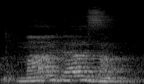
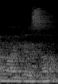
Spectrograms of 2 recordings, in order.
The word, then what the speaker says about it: magasin: বলে থাকে হ্যাঁ তো যে পরে যদি একটা আ থাকে বা ও থাকে বা ইউ থাকে তাহলে এটা গ উচ্চারণ করতে হয় ওকে তাহলে কি দাঁড়ালো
